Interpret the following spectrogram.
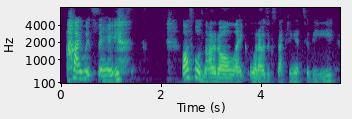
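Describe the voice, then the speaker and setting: A woman's voice: fairly low pitch, big pitch swings, takes it slowly, a bit bright, breathy edge, rough recording. A young woman from Hungary, a law student hosting a casual interview, chatty with frequent laughs and fillers.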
